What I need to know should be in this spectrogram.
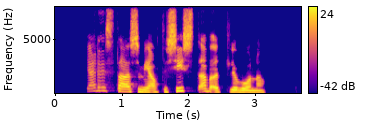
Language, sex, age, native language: Icelandic, female, 30-39, Icelandic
